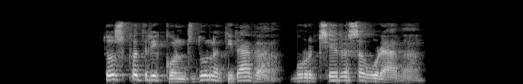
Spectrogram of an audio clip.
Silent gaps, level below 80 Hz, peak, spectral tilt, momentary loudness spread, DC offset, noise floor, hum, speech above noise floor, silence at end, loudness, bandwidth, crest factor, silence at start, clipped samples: none; -56 dBFS; -2 dBFS; -2.5 dB/octave; 9 LU; under 0.1%; under -90 dBFS; none; over 73 dB; 1 s; -16 LUFS; 8 kHz; 18 dB; 1.05 s; under 0.1%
